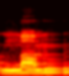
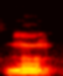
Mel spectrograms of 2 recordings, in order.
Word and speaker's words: Mumm: later so it's not it's not mum it's not mom it's moon gh moon very European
